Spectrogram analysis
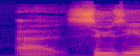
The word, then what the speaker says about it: Siouxsie: never heard of like Susie and the Screamers like MUNGO JERRY and like Susie is spelled like sio you x SI e siouxsie and the Screamers i never liked sue like she is yeah Native Americans first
